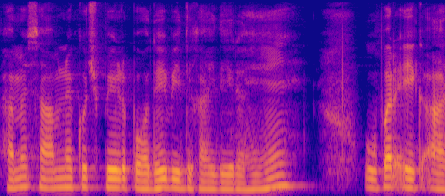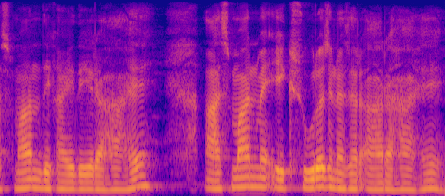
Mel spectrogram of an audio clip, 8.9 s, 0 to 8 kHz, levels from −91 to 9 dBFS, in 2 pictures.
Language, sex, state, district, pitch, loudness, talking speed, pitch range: Hindi, male, Jharkhand, Sahebganj, 130 Hz, -19 LUFS, 170 wpm, 115-140 Hz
